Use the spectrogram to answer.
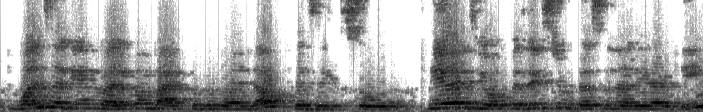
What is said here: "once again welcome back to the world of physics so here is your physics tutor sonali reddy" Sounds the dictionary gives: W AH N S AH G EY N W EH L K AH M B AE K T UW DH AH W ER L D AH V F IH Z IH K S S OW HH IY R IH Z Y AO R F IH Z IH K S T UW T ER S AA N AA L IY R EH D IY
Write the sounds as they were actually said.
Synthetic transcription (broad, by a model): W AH N S AH G EY N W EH L K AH M B AE K T UW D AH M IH N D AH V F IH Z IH K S S OW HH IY R IH Z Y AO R F IH Z IH K S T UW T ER S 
